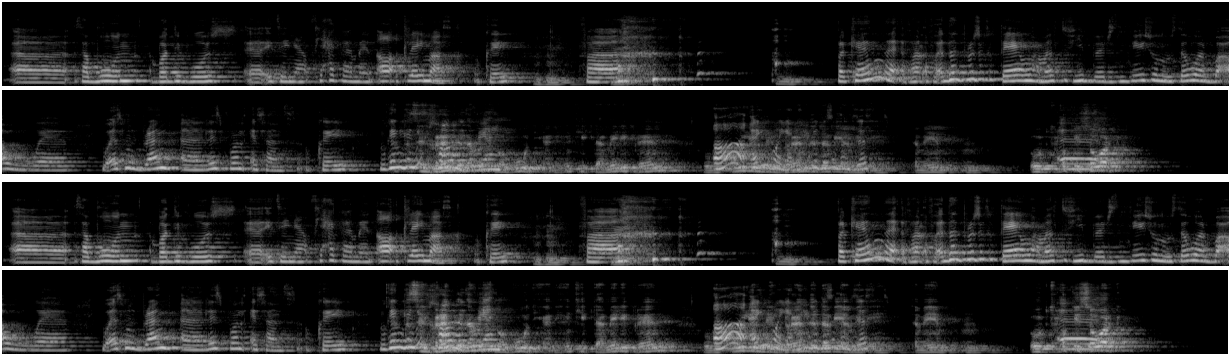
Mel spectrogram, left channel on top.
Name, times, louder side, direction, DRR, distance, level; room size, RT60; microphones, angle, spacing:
voice 1, 0.1-5.1 5.8-6.7 6.9-7.0 8.4-12.9 13.3-15.2 15.4-15.8 16.0-17.3 19.4-20.9 22.8-23.3, right 1 dB, 15° right, 5 dB, 1.6 m, -26 dB
voice 2, 5.3-5.6 6.1-6.3 7.7-8.0 16.3-19.0 19.3-21.1 21.4-22.1 22.5-23.4, right 2 dB, 90° right, 5 dB, 4.6 m, -30 dB
26.5 x 20.0 x 6.6 m, 0.81 s
head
